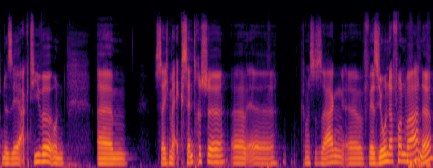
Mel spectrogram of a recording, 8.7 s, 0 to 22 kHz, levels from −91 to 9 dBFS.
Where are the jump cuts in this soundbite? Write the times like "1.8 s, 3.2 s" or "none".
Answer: none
